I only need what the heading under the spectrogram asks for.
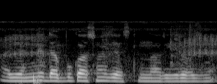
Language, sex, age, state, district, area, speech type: Telugu, male, 18-30, Andhra Pradesh, Guntur, rural, spontaneous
